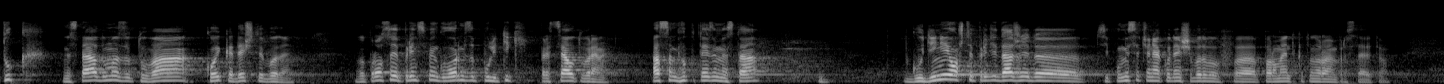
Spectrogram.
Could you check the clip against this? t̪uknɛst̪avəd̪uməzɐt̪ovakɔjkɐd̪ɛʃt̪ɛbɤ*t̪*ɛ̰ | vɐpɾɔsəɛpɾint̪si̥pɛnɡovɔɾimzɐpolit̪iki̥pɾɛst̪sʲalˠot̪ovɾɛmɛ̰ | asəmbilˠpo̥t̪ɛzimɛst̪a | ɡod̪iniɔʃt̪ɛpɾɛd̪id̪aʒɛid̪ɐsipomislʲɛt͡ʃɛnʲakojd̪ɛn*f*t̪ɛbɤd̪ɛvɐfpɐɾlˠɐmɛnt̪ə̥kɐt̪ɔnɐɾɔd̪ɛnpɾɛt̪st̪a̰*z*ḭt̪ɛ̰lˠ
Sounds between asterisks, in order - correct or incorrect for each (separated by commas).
incorrect, incorrect, incorrect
